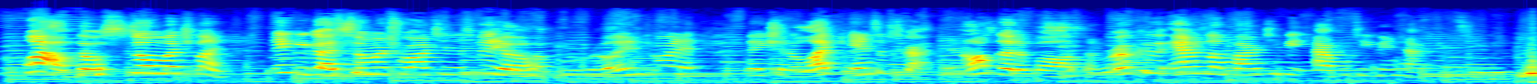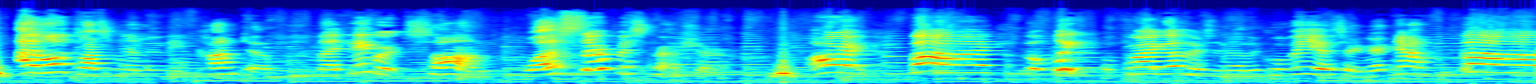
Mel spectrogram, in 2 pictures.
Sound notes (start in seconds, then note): none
